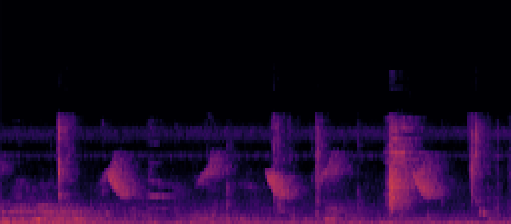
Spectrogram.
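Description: A small bird chirping over and over: short, high chirps that drop in pitch, coming irregularly, one or two a second. A few sharp clicks fall among them, the loudest about four seconds in.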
